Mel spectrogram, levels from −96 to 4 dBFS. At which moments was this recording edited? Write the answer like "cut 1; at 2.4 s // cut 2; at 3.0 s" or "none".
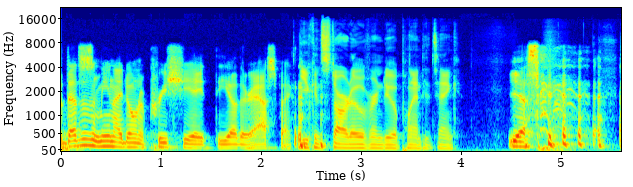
cut 1; at 2.3 s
